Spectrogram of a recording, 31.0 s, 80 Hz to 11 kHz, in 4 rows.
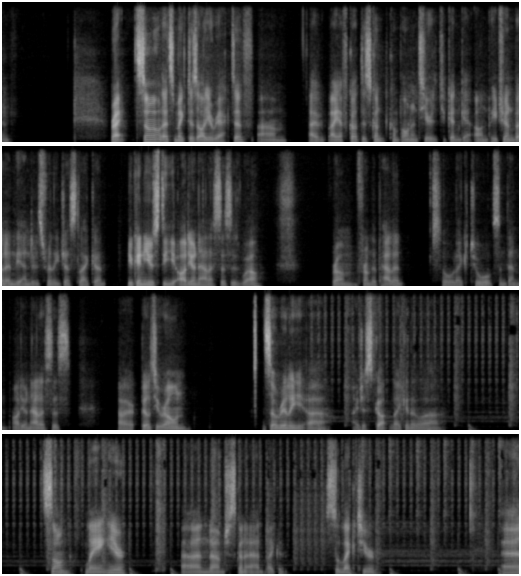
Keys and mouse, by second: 0.3-2.3 drag, 2.5 click, 3.1 middle click, 3.4 click, 4.7 drag, 5.4 click, 6.3 click, 10.1-11.4 drag, 15.0-18.4 drag, 19.8 click, 22.4 click, 23.9 click, 24.1-24.8 typing, 24.3-24.8 drag, 26.5-27.6 right drag, 27.3-28.1 typing, 27.8-29.1 drag, 28.6-30.6 middle drag.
